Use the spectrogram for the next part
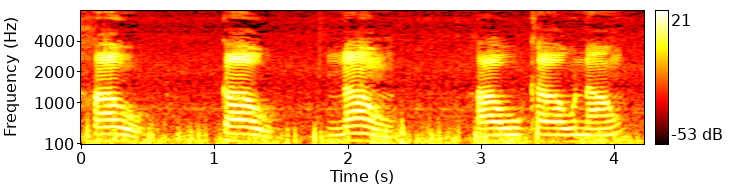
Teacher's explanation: এবার ও ডব্লিউ যদি থাকে তাহলে আ ও উচ্চারণ হয়, বাংলা আ আর ও এই উচ্চারণটা হয়।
